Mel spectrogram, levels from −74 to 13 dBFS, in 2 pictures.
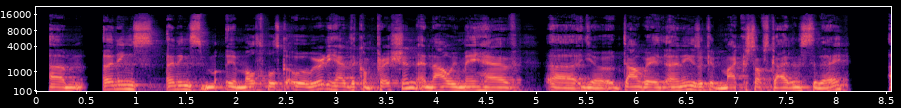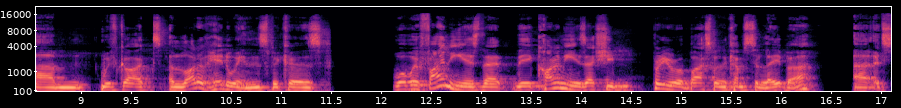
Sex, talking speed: male, 180 wpm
